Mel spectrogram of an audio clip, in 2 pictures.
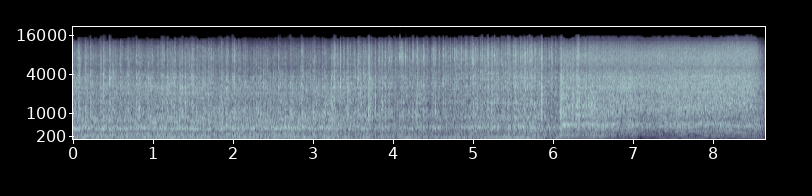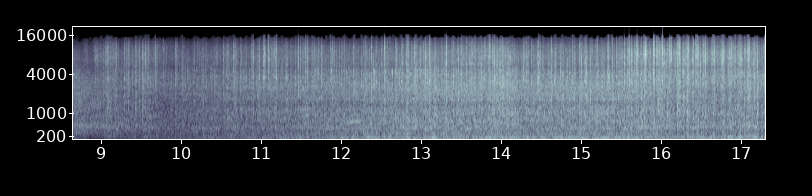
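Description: Dragster engines roar loudly nearby.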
